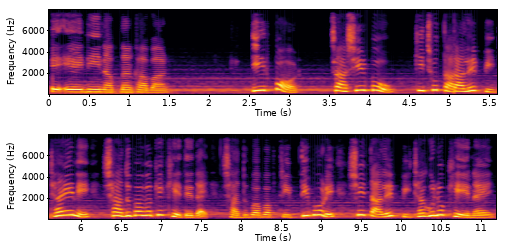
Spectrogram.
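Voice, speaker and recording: A woman's voice: sits high, big pitch swings, normal speed, dark tone, faint music behind. A woman narrating a children's fairy tale as a scripted storyteller.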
